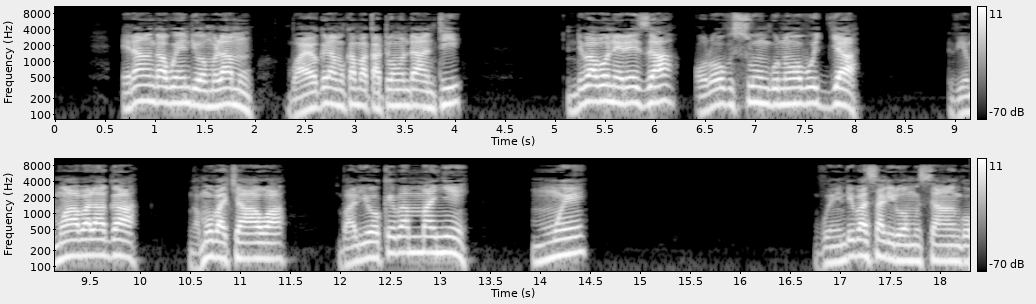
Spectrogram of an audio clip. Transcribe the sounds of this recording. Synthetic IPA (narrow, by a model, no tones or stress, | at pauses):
e̞ɾaŋɡaβwe̞ːndio̞ːmulamu | βwaːjo̞ɡe̞ɾamukamakato̞ːndanti | ndiβaβo̞ne̞ɾe̞za | olwo̞ːβusuːŋɡuno̞ːβuɟːa | βje̞mwaːβalaɡa | ŋɡa̰muβacaːwa | βaljo̞ːke̞βammːaɲe̞ | mwe̞ | βwe̞ːndiβasaliɾo̞ːmusaːŋɡo̞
